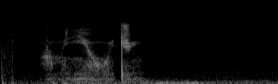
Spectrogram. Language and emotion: Russian, sad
